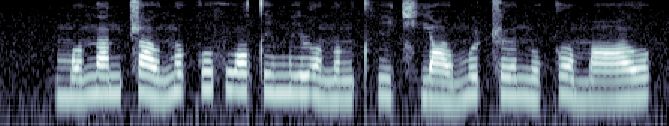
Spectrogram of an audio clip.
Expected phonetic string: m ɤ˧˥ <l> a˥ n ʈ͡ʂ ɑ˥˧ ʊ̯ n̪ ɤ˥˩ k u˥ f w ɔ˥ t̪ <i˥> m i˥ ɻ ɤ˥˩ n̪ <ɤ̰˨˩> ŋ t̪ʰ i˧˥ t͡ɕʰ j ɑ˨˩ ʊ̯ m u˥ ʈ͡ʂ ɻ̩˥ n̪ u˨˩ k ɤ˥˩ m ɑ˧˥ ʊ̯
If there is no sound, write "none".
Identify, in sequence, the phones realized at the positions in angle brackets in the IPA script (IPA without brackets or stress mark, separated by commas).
n̪, i˥, ɤ˧˥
